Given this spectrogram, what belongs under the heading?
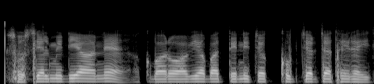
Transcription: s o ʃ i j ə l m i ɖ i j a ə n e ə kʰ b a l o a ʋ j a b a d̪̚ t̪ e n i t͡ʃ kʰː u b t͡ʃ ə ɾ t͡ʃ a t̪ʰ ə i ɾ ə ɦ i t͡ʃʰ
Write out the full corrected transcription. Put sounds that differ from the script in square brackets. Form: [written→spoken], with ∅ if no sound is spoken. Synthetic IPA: s o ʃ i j ə l m i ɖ i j a ə n e ə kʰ b a [l→ɾ] o a ʋ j a b a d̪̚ t̪ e n i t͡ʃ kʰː u b t͡ʃ ə ɾ t͡ʃ a t̪ʰ ə i ɾ ə ɦ i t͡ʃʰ

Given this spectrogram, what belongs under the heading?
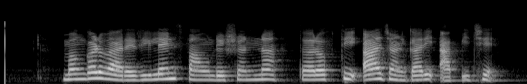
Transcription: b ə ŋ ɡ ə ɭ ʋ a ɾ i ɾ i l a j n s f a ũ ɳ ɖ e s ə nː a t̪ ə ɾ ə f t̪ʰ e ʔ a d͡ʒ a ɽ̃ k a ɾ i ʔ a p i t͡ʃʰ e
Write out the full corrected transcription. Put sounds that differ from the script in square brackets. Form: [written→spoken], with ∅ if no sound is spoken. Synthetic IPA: [b→m] ə ŋ ɡ ə ɭ ʋ a ɾ [i→e] ɾ i l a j n s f a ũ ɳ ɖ e [s→ʃ] ə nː a t̪ ə ɾ ə f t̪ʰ [e→i] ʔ a d͡ʒ a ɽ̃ k a ɾ i ʔ a p i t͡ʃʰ e

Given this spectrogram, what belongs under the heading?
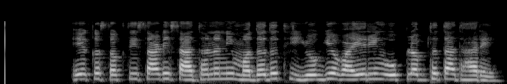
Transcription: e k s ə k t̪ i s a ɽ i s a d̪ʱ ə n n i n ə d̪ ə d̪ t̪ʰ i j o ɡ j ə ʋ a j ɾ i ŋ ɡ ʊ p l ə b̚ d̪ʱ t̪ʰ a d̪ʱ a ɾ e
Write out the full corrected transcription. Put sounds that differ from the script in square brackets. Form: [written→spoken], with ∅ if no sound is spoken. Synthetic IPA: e k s ə k t̪ i s a ɽ i s a d̪ʱ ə n n i [n→m] ə d̪ ə d̪ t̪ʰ i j o ɡ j ə ʋ a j ɾ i ŋ ɡ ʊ p l ə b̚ d̪ʱ [t̪ʰ→t̪] a d̪ʱ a ɾ e

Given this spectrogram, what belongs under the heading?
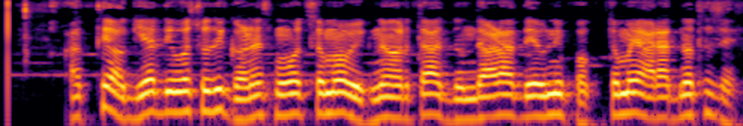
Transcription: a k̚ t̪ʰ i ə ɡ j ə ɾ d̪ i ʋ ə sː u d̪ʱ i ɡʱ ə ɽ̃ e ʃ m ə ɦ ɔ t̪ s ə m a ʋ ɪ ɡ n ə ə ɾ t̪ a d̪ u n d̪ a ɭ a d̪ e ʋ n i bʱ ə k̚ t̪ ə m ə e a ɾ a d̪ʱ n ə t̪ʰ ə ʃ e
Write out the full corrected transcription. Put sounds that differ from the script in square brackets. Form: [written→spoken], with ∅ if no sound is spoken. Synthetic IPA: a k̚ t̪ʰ i ə ɡ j [ə→a] ɾ d̪ i ʋ ə sː u d̪ʱ i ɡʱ ə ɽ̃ e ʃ m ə ɦ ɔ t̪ s ə m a ʋ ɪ ɡ n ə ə ɾ t̪ a d̪ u n d̪ a ɭ a d̪ e ʋ n i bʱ ə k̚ t̪ ə m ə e a ɾ a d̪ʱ n ə t̪ʰ ə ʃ e

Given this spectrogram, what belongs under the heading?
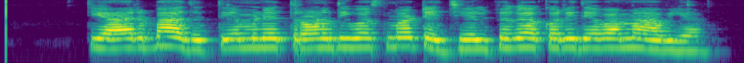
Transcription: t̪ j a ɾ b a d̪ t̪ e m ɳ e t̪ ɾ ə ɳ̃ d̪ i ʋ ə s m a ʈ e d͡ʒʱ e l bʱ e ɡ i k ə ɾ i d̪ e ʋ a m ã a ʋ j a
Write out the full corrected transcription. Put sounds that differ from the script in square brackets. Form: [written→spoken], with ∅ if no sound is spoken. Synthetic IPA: t̪ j a ɾ b a d̪ t̪ e m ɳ e t̪ ɾ ə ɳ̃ d̪ i ʋ ə s m a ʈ e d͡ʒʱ e l bʱ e ɡ [i→a] k ə ɾ i d̪ e ʋ a m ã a ʋ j a

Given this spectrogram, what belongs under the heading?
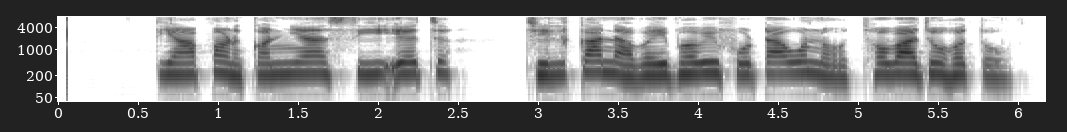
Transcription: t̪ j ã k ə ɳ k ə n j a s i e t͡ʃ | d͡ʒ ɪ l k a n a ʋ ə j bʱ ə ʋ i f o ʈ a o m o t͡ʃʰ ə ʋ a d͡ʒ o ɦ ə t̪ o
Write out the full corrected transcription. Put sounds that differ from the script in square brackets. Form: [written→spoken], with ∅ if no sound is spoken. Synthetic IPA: t̪ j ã [k→p] ə ɳ k ə n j a s i e t͡ʃ | d͡ʒ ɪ l k a n a ʋ ə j bʱ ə ʋ i f o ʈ a o [m→n] o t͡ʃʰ ə ʋ a d͡ʒ o ɦ ə t̪ o

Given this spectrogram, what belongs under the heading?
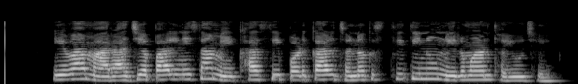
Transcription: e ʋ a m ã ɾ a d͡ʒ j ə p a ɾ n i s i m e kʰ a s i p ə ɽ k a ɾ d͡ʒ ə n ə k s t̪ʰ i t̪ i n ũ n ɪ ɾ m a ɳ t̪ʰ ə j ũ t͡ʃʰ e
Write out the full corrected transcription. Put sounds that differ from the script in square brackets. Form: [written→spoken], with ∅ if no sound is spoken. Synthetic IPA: e ʋ a m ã ɾ a d͡ʒ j ə p a [ɾ→l] n i s [i→a] m e kʰ a s i p ə ɽ k a ɾ d͡ʒ ə n ə k s t̪ʰ i t̪ i n ũ n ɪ ɾ m a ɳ t̪ʰ ə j ũ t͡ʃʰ e

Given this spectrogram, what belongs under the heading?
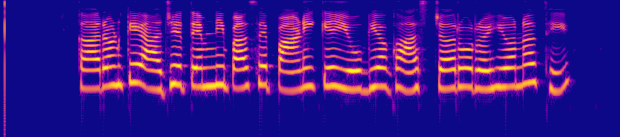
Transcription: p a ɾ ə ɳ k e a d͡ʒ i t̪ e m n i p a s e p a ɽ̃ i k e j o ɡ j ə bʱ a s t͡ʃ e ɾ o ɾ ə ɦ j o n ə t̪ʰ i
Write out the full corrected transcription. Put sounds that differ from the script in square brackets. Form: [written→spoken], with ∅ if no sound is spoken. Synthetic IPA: [p→k] a ɾ ə ɳ k e a d͡ʒ [i→e] t̪ e m n i p a s e p a ɽ̃ i k e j o ɡ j ə [bʱ→ɡʱ] a s t͡ʃ [e→a] ɾ o ɾ ə ɦ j o n ə t̪ʰ i

